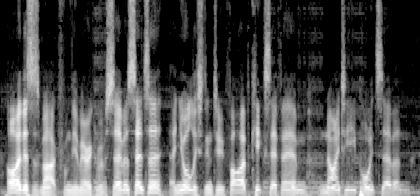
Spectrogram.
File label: Ident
